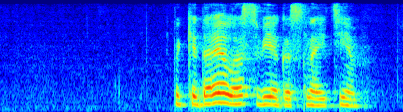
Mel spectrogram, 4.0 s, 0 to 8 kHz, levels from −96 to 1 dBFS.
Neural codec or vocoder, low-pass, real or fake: vocoder, 44.1 kHz, 128 mel bands, Pupu-Vocoder; 7.2 kHz; fake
